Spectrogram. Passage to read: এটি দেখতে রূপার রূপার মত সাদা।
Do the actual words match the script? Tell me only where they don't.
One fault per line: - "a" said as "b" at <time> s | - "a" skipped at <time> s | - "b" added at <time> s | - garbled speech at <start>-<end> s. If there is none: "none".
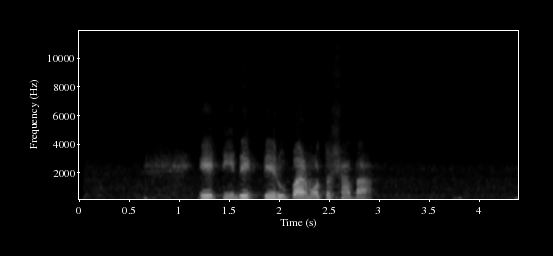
- "রূপার" skipped at 2.2 s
